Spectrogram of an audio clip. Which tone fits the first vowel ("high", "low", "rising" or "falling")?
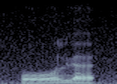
rising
